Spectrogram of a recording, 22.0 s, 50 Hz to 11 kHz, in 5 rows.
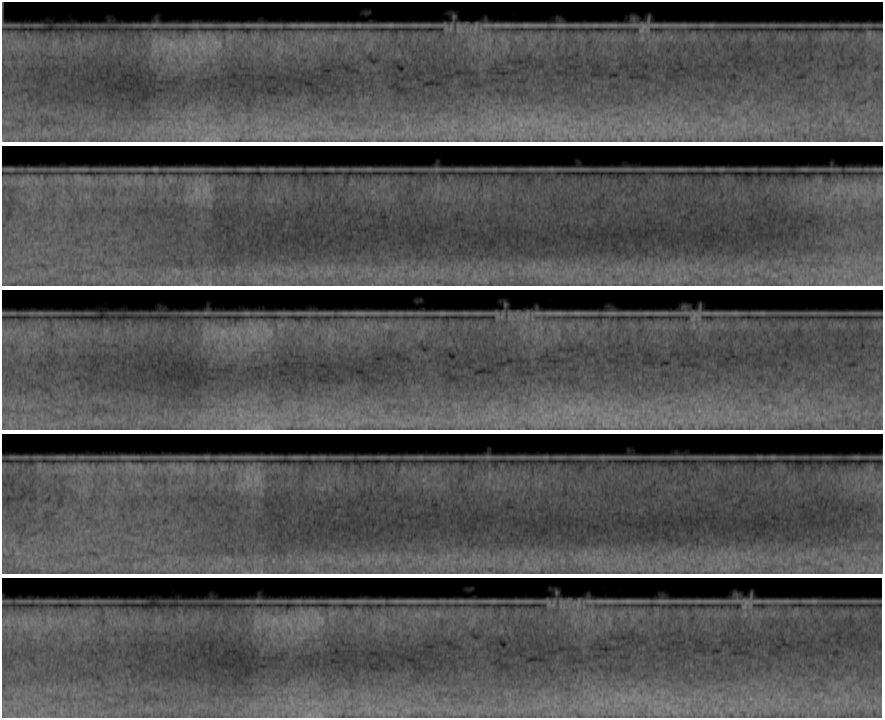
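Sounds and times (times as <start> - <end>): waves breaking: 6.9 - 22.0.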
